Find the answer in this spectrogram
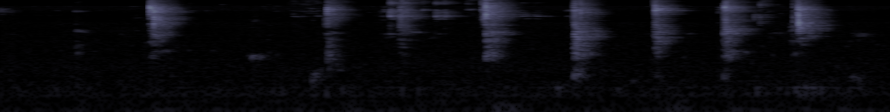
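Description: Wet mouth sounds of someone eating rice and fish curry: a run of about eight short smacks and chewing clicks, coming roughly every half second in the second half.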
